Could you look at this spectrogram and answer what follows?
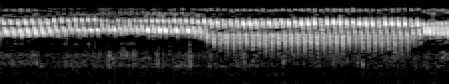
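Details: Canary singing as a training bird: a long rapid rolling trill that dips lower midway into a fuller rattling tour, then rises back to a higher, clear trill.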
